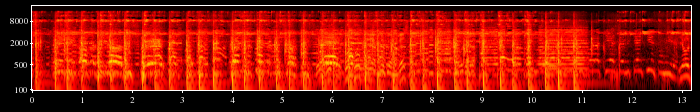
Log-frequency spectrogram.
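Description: Traditional Romanian New Year goat-dance music: a drum beating a fast steady rhythm, about four beats a second, with a melody over it and a dry rattling clatter. The music stops abruptly about eleven seconds in.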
